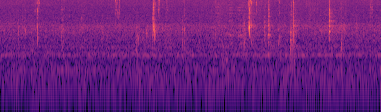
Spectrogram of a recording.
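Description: Quiet chewing of sushi rolls, with a few faint, scattered small clicks.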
